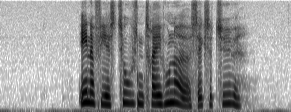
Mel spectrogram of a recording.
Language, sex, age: Danish, female, 38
